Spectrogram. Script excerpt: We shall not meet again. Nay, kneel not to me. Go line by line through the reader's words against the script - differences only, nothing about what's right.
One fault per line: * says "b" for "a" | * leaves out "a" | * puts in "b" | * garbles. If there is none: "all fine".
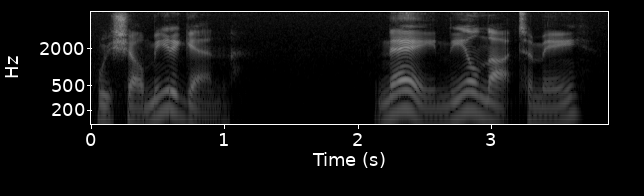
* leaves out "not"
